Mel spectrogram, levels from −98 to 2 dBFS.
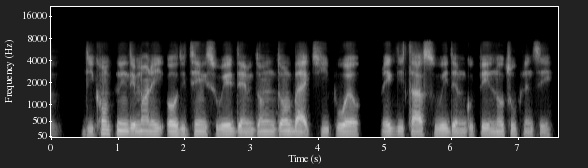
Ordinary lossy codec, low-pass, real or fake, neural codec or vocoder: none; 7.2 kHz; fake; codec, 16 kHz, about 1 kbps, DyCAST, with the encoder's durations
